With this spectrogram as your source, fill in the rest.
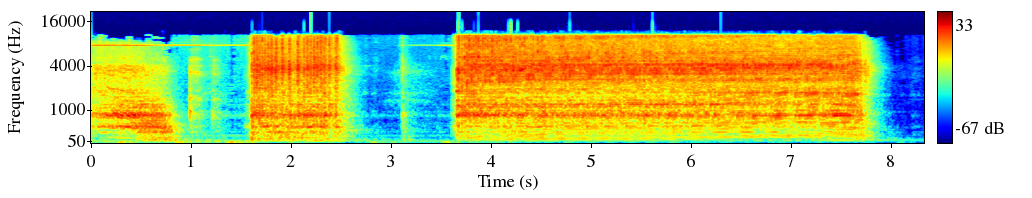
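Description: A Milwaukee M18 two-speed right-angle impact driver drives a 2.5 inch screw into wood, firing in loud hammering bursts: two short runs, then one long sustained rattle of about four seconds that stops abruptly.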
